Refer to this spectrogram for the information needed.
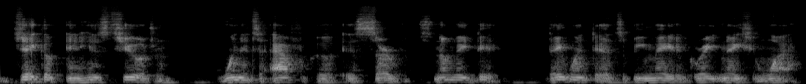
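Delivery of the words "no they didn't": ordinary talk, nothing marked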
